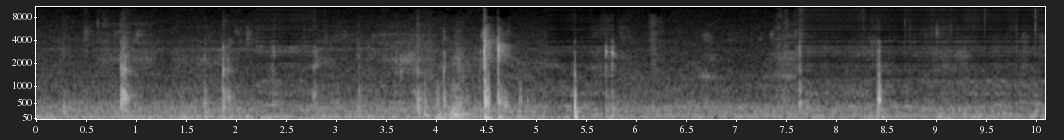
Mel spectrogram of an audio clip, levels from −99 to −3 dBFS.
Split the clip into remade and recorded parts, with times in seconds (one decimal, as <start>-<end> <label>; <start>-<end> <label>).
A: 0.0-2.2 recorded; 2.2-2.8 remade; 2.8-5.1 recorded; 5.1-5.8 remade; 5.8-7.6 recorded; 7.6-10.1 remade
